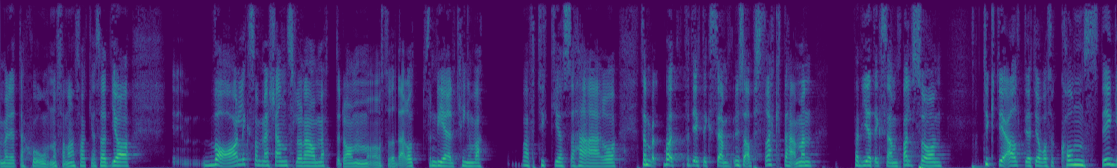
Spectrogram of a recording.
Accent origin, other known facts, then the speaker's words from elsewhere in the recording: Värnamo, Jönköping County, Sweden; accent: Småland dialect; moved away; när jag växte upp i Värnamo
